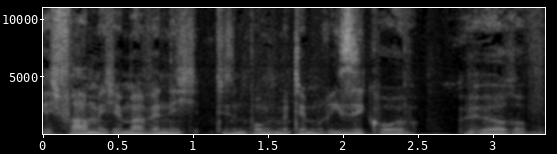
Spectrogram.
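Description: Fairly quick, monotone speech from a man with a fairly low, dark, mellow, somewhat breathy voice on a very clean recording with a silent background. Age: 20s. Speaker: podcast host. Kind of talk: casual interview.

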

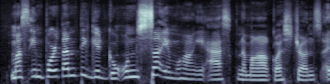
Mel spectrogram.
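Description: With lively intonation, a woman speaks at a fairly slow pace in a plain, everyday voice. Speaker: podcast co-host. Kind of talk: casual chat.

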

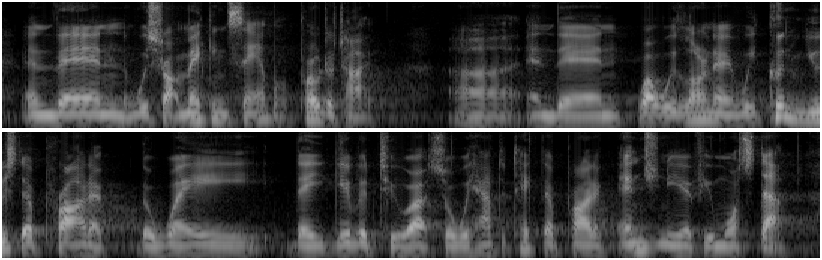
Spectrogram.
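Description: A man with a Vietnamese accent and a fairly low voice, at a moderate pace with fairly even intonation. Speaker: shoe company founder. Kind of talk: interview. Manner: halting.

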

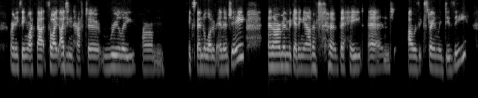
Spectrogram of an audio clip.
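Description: In an Australian accent, a woman with a fairly low pitch speaks at a fairly quick pace with monotone, flat intonation. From Australia, Sydney. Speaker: former swimmer and dietitian. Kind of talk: casual chat.

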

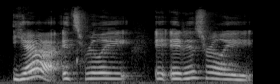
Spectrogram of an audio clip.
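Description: A woman speaks over noticeable background noise. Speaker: TV writer and producer. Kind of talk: casual chat. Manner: halting.

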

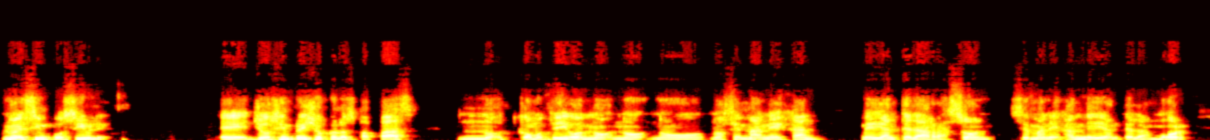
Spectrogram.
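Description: A man speaks at a moderate pace in an ordinary speaking voice. His pitch is fairly high. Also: ordinary pitch variation. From Mexico, Nogales, Sonora. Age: 20s. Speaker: communications graduate, LGBTQ+ community member. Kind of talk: casual interview.

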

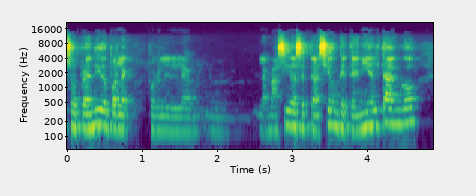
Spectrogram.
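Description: A fairly high, somewhat breathy male voice with fairly even intonation amid audible room echo. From Córdoba, Argentina. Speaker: book publisher and tango teacher. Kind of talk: casual chat.

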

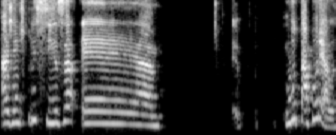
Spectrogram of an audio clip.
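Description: Lively intonation in a woman's high-pitched voice. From Rio de Janeiro, Brazil. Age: 30s. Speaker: history teacher. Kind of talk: online discussion panel.

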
